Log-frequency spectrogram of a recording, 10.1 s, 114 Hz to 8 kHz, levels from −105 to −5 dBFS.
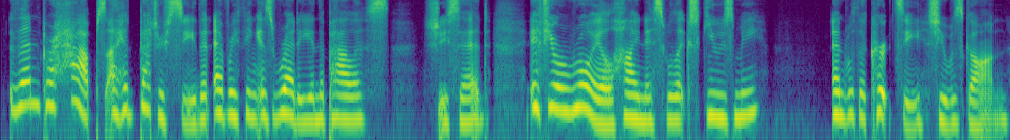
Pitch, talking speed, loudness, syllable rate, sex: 235 Hz, 170 wpm, -18 LUFS, 4.9 syllables/s, female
